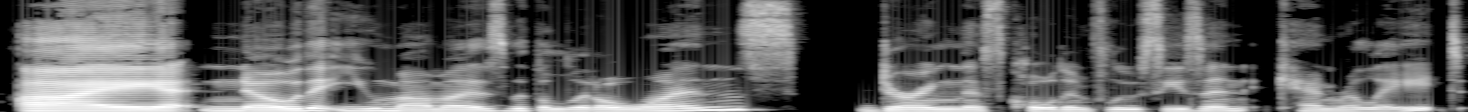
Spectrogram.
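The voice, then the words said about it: Raspy, congested voice. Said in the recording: “my raspy voice and plugged nose”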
